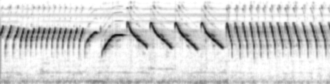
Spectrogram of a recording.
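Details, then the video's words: Long-singing canary used as tutor for young and silent canaries: fast even trill, a rising whistle, several slow sweeping downslurs, then another quick bright trill. "SUARA BURUNG Kenari GACOR PANJANG INI Cocok untuk Masteran KENARI PAUD dan Kenari Macet BUNYI"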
